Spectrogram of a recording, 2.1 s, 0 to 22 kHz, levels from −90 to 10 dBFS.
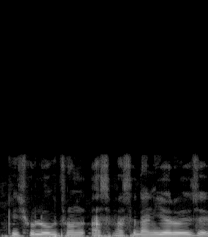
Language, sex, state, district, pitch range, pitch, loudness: Bengali, male, West Bengal, Paschim Medinipur, 145-150 Hz, 145 Hz, -26 LUFS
